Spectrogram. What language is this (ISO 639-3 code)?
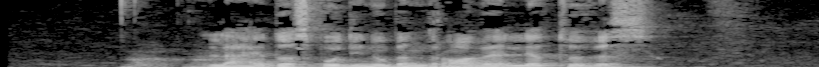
lit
